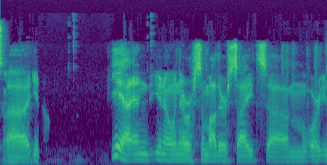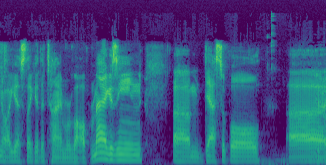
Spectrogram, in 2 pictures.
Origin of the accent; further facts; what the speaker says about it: New York City, New York, United States; moved away as an adult; also born or lived in Brooklyn; now in Woodstock, United States; I was born and raised in Manhattan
